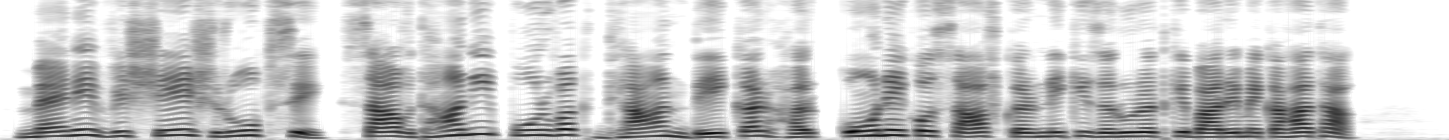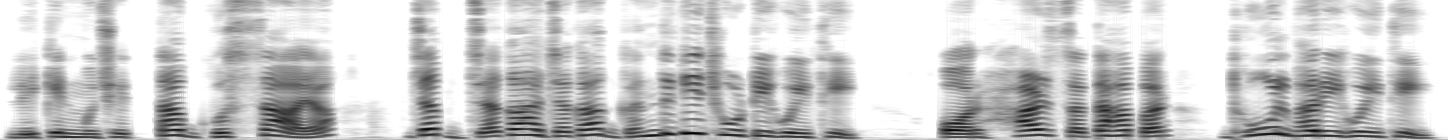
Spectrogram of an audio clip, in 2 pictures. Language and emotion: Hindi, angry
